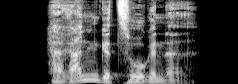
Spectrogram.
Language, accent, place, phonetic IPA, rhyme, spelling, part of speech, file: German, Germany, Berlin, [hɛˈʁanɡəˌt͡soːɡənə], -anɡət͡soːɡənə, herangezogene, adjective, De-herangezogene.ogg
- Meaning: inflection of herangezogen: 1. strong/mixed nominative/accusative feminine singular 2. strong nominative/accusative plural 3. weak nominative all-gender singular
